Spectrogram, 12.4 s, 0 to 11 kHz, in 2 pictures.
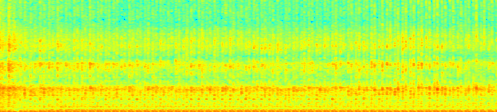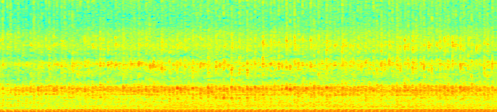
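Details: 1999 Harley-Davidson FLSTF Fat Boy V-twin, cold start on choke right after an engine oil, filter and primary oil change. It idles with a loud, even potato-potato lope and no ticks or knocks. Normal cold idle.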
